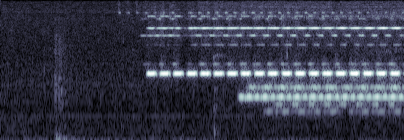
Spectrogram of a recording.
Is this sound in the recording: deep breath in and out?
no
